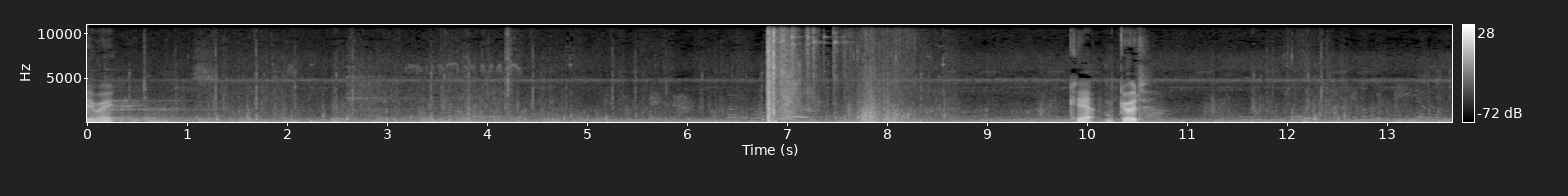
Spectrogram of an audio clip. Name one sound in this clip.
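Boots clang on metal stairs and grating.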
